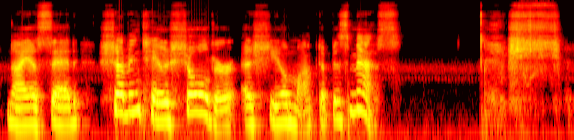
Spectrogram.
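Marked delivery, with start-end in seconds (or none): 5.1-5.6 unvoiced sharp shush; hissed shush. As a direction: hush them with a hiss. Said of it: "Teo hissed".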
